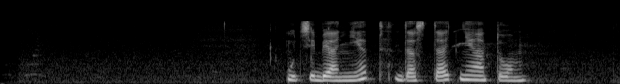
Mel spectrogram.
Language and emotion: Russian, neutral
